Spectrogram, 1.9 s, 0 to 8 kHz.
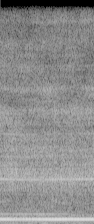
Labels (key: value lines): label: anthrophony, boat engine
recorder: SoundTrap 500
